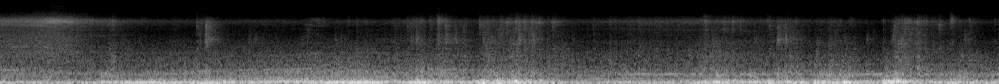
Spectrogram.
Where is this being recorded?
on a bus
